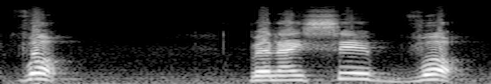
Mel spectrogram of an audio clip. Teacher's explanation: I say V when I say V what am I doing the upper teeth are touching the lower lips and you've got V and F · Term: labio Dental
